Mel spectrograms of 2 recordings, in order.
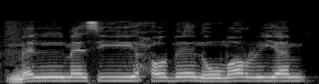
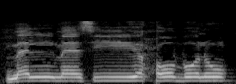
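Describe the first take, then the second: First: "ما المسيح ابن مريم" recited slowly with a smile held; smiling lips demo. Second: "ما المسيح ابن" read slowly with rounded lips, no smile; "ابن" said with lips pushed round like the ḍamma; wrong lip shape demo. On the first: Teacher to students, correcting the lips: smiling recitation. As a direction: keep the smile through "ابن". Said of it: "ده أنت لازم تبتسم". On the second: Teacher demonstrating rounded lips on "ابن". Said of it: "ورايح دماغي". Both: Shown as a demonstration.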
